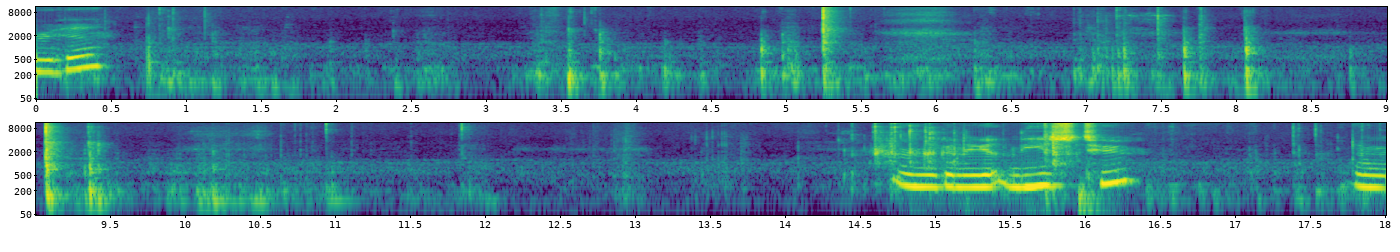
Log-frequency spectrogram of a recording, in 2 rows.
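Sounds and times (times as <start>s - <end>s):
plastic toy pieces clicking: 14.3s - 16.0s.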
